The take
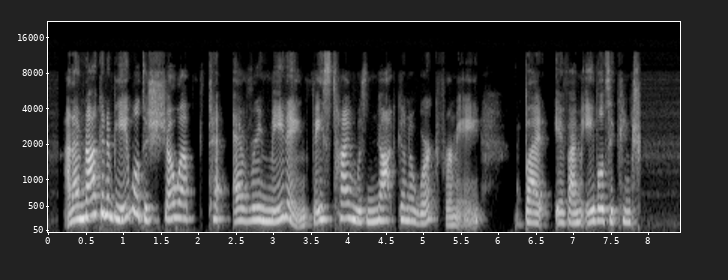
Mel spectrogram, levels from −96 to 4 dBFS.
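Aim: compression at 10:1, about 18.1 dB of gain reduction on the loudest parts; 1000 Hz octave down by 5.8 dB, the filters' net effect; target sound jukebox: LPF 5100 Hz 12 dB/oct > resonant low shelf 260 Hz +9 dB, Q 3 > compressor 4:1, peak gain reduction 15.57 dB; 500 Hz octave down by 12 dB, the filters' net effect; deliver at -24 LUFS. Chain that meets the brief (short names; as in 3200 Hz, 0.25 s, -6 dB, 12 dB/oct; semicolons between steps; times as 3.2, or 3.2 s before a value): bell 500 Hz -9 dB; bell 1000 Hz -4 dB; compressor 10:1, threshold -29 dBFS; LPF 5100 Hz 12 dB/oct; resonant low shelf 260 Hz +9 dB, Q 3; compressor 4:1, threshold -34 dBFS; gain +12.5 dB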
